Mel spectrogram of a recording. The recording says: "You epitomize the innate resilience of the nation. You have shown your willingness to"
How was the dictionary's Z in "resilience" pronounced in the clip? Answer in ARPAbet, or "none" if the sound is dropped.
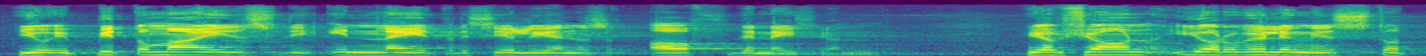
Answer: S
